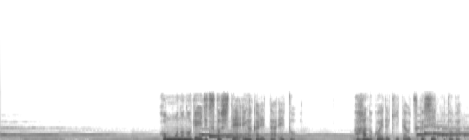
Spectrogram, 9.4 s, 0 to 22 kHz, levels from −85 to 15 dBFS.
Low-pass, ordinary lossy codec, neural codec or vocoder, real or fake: 7.2 kHz; Opus, 32 kbps; none; real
